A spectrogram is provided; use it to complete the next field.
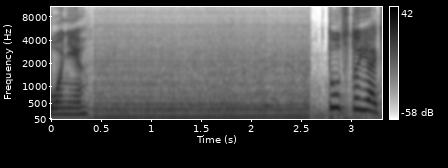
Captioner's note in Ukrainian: Звук двигуна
